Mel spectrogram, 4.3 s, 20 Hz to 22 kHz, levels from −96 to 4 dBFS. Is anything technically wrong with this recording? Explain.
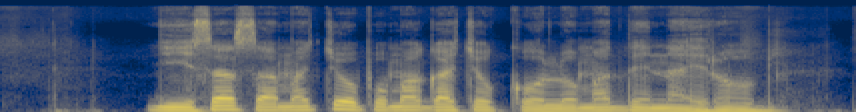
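No, nothing technically wrong turns up anywhere in this speech recording.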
